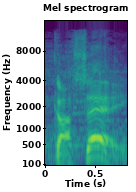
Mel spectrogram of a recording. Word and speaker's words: Gosset: Paul Healy along with Ryan Dolinger in his final appearance, and it's Jack Gosset is how we pronounce it, according to Coach Everton.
